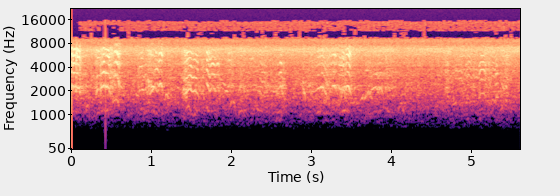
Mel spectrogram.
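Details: A nesting pair of red-bellied macaws (Orthopsittaca manilata) in breeding season gives harsh, scratchy squawks in quick bursts over the first few seconds, then softer chatter against a steady background hiss.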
